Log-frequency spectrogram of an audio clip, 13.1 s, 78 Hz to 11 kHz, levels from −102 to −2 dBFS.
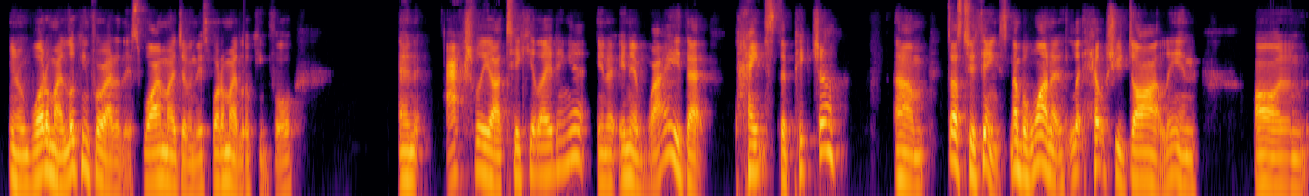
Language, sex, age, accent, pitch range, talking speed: English, male, 30-49, Australian, 110-135 Hz, 215 wpm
